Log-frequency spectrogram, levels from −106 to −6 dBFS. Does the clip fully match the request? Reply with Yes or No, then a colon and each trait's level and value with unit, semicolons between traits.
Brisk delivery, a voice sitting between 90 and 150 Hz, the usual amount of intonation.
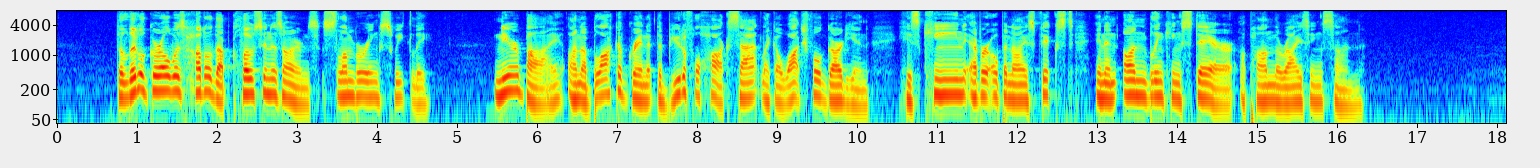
No: slow, 135 wpm; medium, 140 Hz; average, 4.6 semitones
